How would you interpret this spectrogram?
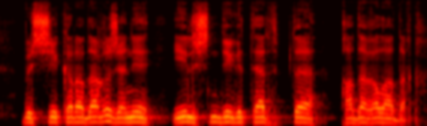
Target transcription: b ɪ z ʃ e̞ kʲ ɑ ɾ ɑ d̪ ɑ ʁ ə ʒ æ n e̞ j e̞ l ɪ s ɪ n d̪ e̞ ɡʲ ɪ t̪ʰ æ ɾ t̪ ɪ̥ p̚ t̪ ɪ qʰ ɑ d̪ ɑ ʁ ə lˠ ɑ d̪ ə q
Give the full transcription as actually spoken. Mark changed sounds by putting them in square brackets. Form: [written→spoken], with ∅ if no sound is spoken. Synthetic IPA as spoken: b ɪ z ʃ e̞ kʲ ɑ ɾ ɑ d̪ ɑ ʁ ə ʒ æ n e̞ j e̞ l ɪ [s→ʃ] ɪ n d̪ e̞ ɡʲ ɪ t̪ʰ æ ɾ t̪ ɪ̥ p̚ t̪ ɪ qʰ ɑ d̪ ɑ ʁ [ə→ɑ] lˠ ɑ d̪ ə q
